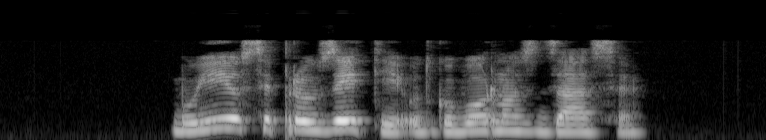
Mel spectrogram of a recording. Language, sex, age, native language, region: Slovenian, male, 12-17, Slovenian, Central Slovenia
